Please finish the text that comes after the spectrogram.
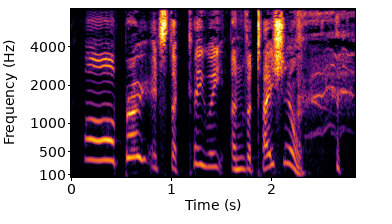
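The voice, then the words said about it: Exaggerated put-on New Zealand accent. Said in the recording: “you do a great Kiwi accent ... over the top”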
